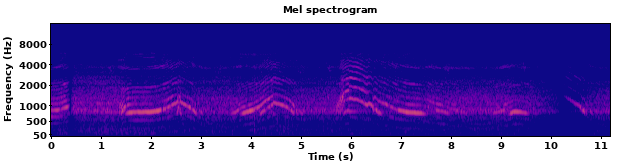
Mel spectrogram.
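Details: A Siamese cat, described as confused, gives a series of drawn-out, wavering meows that rise and fall in pitch.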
